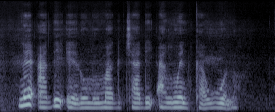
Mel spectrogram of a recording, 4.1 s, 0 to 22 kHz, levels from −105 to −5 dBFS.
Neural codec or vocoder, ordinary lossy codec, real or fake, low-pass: vocoder, 44.1 kHz, 128 mel bands, Pupu-Vocoder; none; fake; none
